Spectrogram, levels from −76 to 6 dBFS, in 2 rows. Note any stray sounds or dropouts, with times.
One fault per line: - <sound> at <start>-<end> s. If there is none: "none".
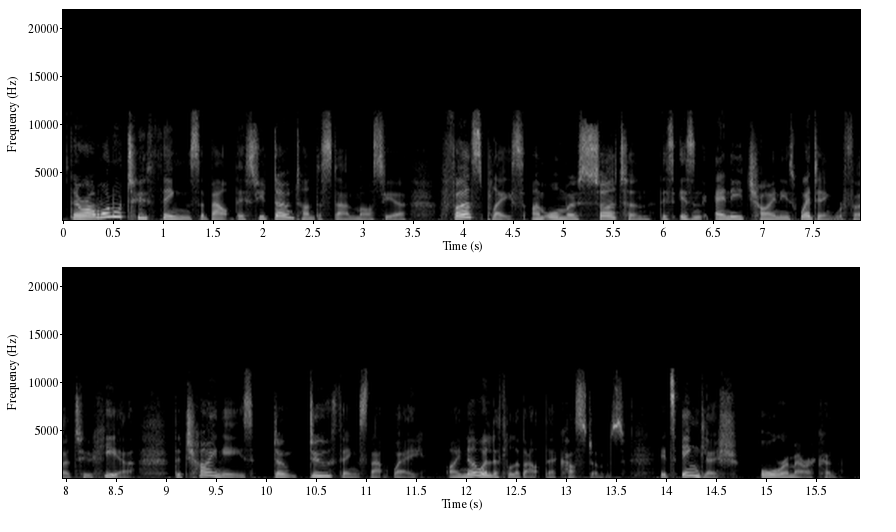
none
